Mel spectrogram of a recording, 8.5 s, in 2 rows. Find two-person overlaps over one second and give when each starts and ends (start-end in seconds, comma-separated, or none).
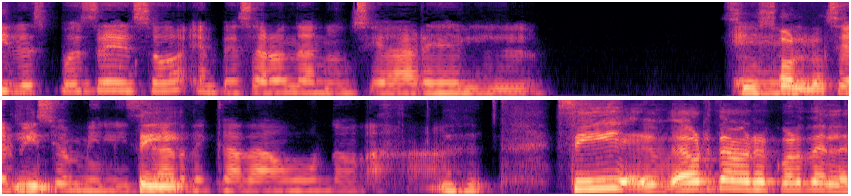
3.6-5.3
